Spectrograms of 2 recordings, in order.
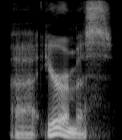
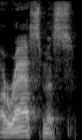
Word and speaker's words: Erasmus: But there was something in the last book that Aramis, correct me, Mike, on the pronunciation. You're so far off that I don't. Who's Aramis? Omnius's counterpart. Oh, Erasmus.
